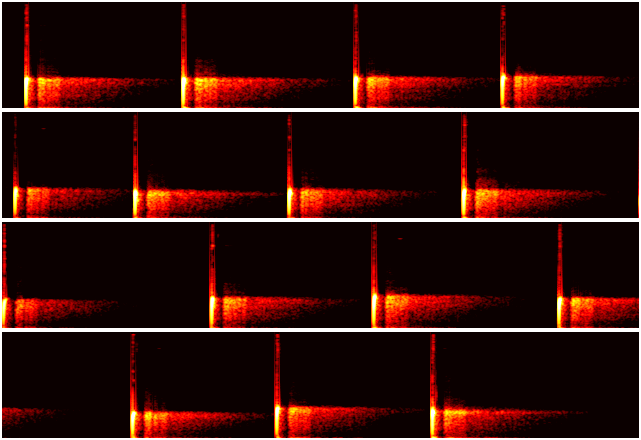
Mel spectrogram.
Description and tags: mouth pops - wet - warehouse
A popping sound made with my mouth with a little warehouse reverb.
lips, pop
